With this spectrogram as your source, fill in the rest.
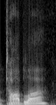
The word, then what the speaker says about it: tabla: Yeah, you noted being drawn to the melodic nature of the tabla. Is that how you pronounce it?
